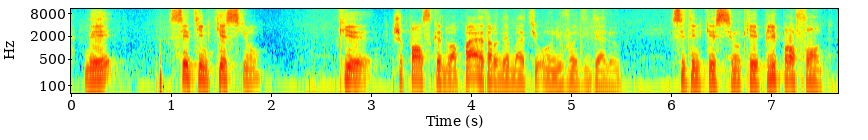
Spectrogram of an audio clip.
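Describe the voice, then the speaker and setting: Pausing often and at length, a man with a medium-pitched voice and vocal fry speaks with ordinary pitch variation. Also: moderate pace. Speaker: panel debater. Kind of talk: televised debate.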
